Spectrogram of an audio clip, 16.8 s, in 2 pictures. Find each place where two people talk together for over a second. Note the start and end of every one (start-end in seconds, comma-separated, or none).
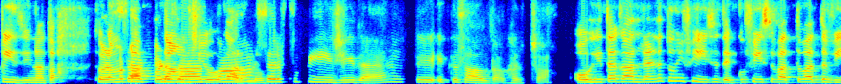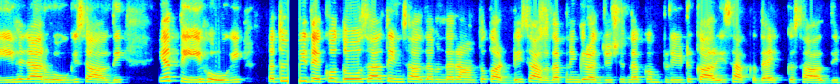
1.1-2.7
